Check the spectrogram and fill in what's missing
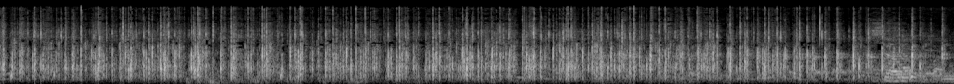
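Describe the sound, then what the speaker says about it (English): An audience at a community fun day trophy presentation applauds the event organisers, with brisk, sharp, close clapping from a modest crowd running steadily throughout, with some voices mixed in. "Can we give them all a round of applause?"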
